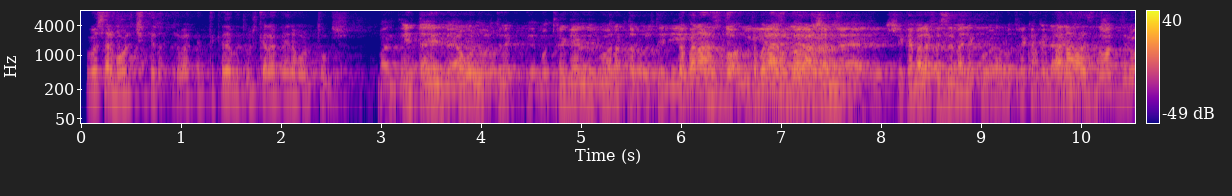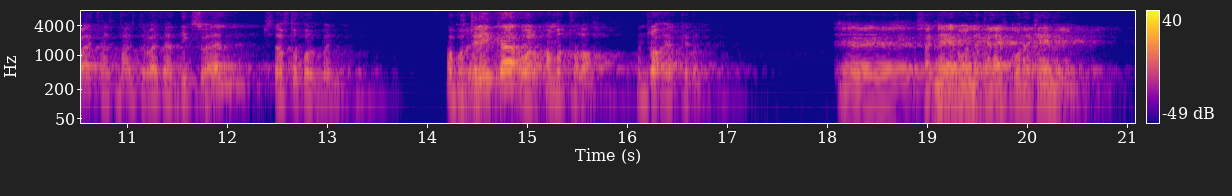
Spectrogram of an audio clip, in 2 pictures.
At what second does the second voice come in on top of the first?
6.0 s

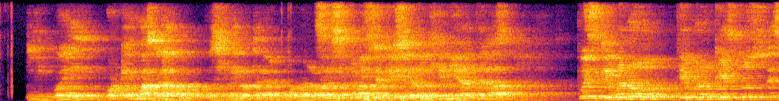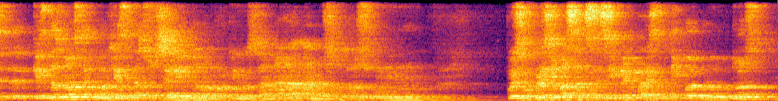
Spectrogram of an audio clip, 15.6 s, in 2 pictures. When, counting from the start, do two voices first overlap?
3.2 s

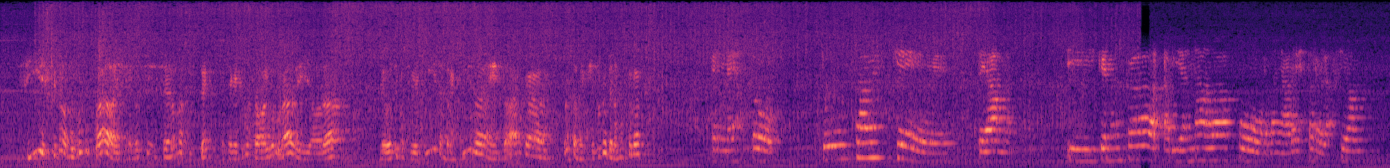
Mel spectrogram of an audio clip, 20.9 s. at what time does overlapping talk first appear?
none

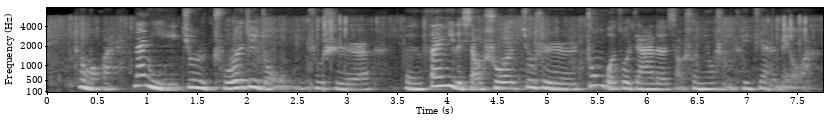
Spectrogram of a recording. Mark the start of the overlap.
none

